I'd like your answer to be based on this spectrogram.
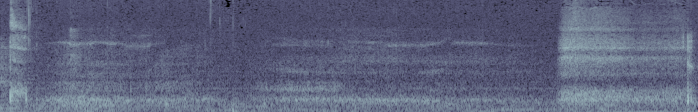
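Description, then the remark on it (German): Slow, deep breathing with a long, airy breath rising near the end over a steady low hiss, and a shorter breath at the very start. “Und immer tief atmen.”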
